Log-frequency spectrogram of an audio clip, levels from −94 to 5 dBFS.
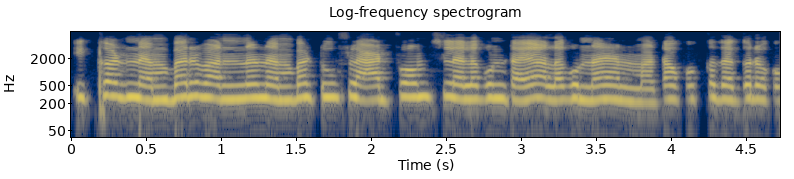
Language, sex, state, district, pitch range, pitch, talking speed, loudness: Telugu, female, Andhra Pradesh, Chittoor, 250-280 Hz, 260 Hz, 190 wpm, -13 LUFS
